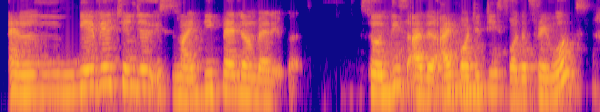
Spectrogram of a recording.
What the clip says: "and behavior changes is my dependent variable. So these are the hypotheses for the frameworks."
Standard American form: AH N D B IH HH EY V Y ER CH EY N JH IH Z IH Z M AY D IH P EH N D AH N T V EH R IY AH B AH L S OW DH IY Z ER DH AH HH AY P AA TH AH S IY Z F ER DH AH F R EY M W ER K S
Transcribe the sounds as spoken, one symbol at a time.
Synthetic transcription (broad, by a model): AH N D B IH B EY CH EY N JH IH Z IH S M AY D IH P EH N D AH N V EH R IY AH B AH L S OW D IY S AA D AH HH AY P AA T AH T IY S F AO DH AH F R EY M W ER K S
